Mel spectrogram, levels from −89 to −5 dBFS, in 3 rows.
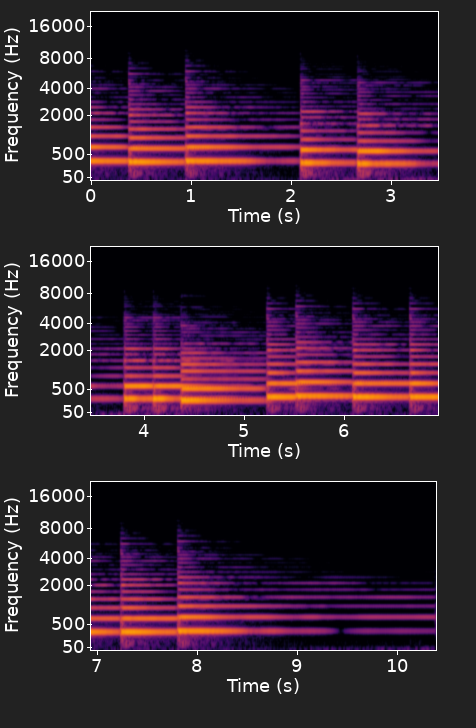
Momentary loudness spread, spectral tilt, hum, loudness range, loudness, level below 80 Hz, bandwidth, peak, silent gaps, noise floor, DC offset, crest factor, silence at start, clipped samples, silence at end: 16 LU; -6 dB/octave; none; 3 LU; -30 LUFS; -72 dBFS; 7.2 kHz; -16 dBFS; none; -54 dBFS; under 0.1%; 14 dB; 0 s; under 0.1%; 0 s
